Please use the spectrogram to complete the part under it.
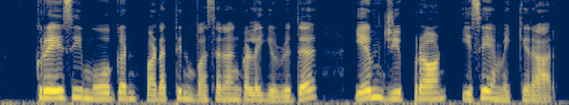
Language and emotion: Tamil, neutral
